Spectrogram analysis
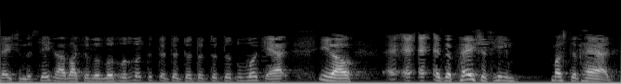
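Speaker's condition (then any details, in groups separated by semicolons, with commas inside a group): Stuttering; struggled with it for a while, adults at gadsdale said stutter barred preaching; tired tonight, feels an hour later, stutters more; stutters more when tired; repeated sounds, blocks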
